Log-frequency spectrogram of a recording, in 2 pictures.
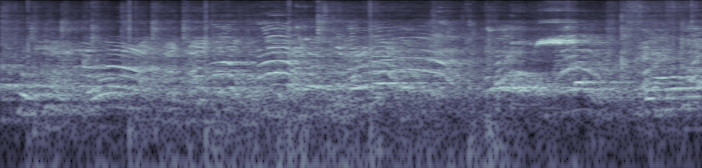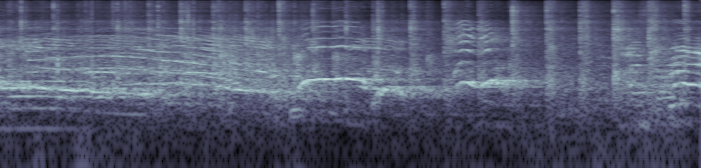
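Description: Basketball game in a reverberant gym: a ball bouncing on the hardwood floor, with players' voices calling out.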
